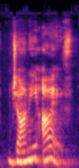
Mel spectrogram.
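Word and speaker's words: Jony Ive: Johnny IV. It's spelled J O N Y for his first name and I V for his last name.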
